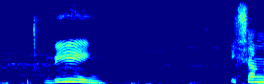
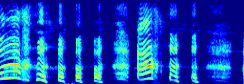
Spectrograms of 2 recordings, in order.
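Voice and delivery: high burst of giggling while tickled; squealing laugh from being tickled; 13 semitones higher, 6 dB louder than usual. Real, not acted. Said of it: "nakikiliti ako". (tawang nakikiliti)

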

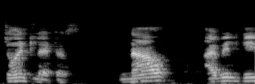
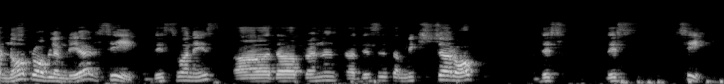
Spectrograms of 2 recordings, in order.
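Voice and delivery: ordinary talk, nothing marked

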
